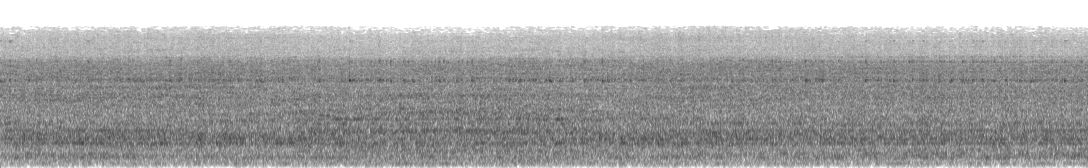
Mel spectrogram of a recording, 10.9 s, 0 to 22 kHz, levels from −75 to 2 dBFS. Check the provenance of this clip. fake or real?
real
